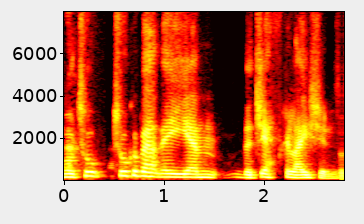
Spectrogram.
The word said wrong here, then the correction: Jeff Escalations: or Jeff, I'm saying it wrong, was it? – Jeff Escalations, yeah.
